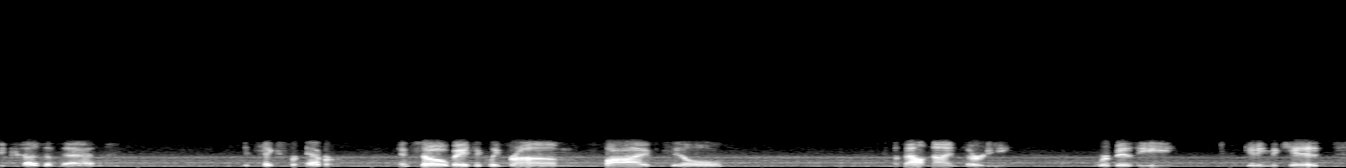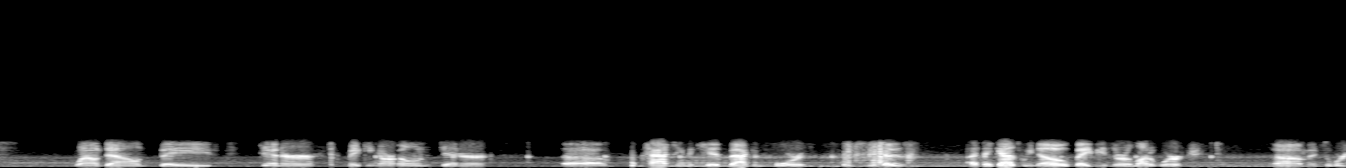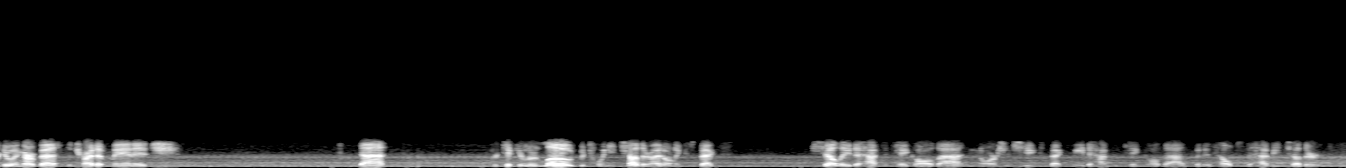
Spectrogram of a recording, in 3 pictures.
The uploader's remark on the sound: It was an off the cuff recording that happened in my truck, so I'll have to apologize for the audio in advance.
